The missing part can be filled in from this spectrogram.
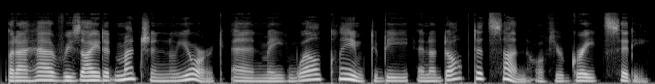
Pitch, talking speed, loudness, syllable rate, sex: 175 Hz, 190 wpm, -17 LUFS, 4.1 syllables/s, female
